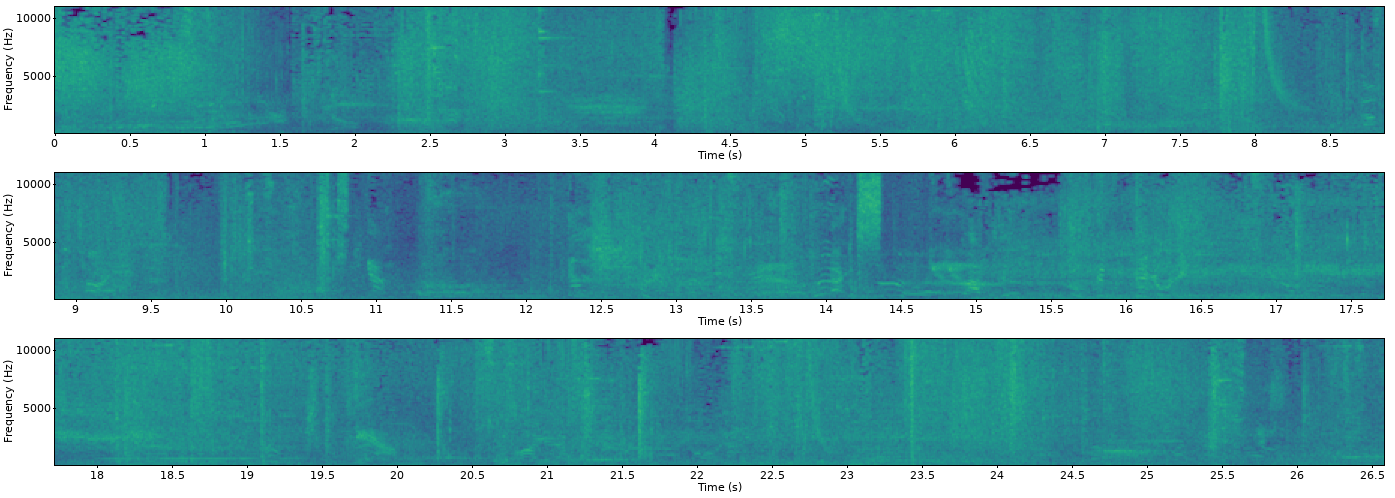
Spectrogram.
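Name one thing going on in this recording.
Magic spell effects crackle and burst during a video game battle.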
